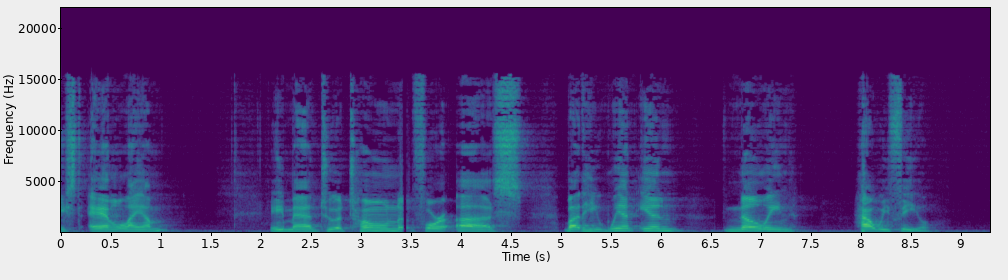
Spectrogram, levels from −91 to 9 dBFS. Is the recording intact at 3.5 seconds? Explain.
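No. An intermittent contact runs from 3.39 to 3.48 s, ending just before "for us". A loose connection briefly opens the line for about 42 ms, so the speech cuts out with crackle at both edges and faint hiss between.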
